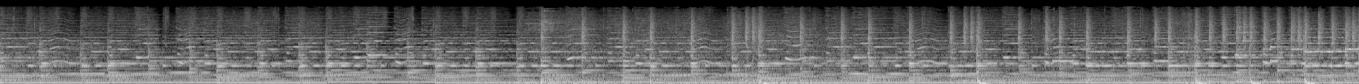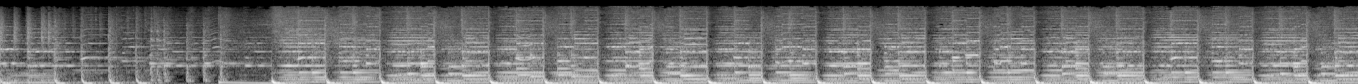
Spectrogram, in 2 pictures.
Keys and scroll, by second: 2.0 Delete, 15.9 shift+F2, 16.4 Escape.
